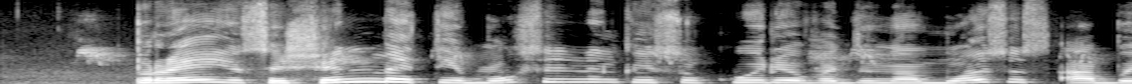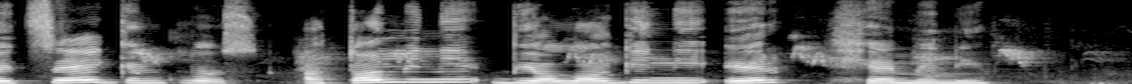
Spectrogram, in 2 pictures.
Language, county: Lithuanian, Tauragė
